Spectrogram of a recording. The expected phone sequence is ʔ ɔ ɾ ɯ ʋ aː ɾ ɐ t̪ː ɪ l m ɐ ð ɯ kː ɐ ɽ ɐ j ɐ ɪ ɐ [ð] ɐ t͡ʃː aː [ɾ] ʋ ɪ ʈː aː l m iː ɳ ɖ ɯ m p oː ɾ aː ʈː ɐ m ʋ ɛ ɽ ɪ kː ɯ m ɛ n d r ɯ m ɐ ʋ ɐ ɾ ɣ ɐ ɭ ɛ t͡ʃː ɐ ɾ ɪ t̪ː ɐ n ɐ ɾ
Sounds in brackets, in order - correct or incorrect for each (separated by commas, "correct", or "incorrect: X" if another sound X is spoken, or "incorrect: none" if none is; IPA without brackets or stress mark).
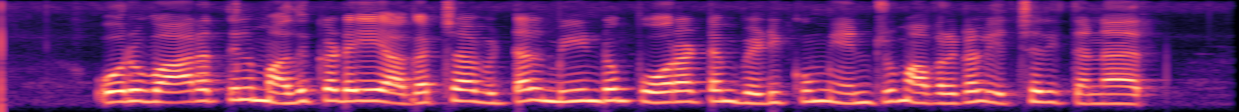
incorrect: ɣ, incorrect: none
